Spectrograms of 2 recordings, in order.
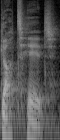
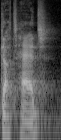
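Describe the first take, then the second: First: The ending is said with an 'id' sound. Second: The ending is said with an 'ed' sound. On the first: The speaker calls it right. "we're pronouncing it as id" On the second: The speaker calls it wrong. "We're not saying gutted"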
